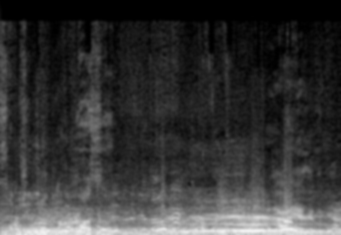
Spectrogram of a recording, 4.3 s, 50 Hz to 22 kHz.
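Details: Market calves, small bulls and heifers bought by a farmer in Madaripur, Bangladesh, 17 February 2026; a short wavering moo stands out late amid dense human chatter and bargaining voices.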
